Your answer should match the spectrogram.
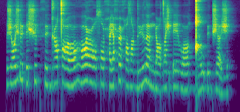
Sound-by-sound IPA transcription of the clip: ʒ ɔ ʒ ɾ y ʔ ɪ ʃ y p θ y ɡ ɣ ɐ tˤ e w ɔ ɦ ɔ ʕ y sˤ y ħ e ħ y ħ ɪ zˤ ɐ ɡ y ð ɐ ŋ y dˤ ɐ ʒ ʔ e β ɔ ɡ͡ǃ ɐ w ʔ y ɡ ʒ ɐ ʒ

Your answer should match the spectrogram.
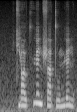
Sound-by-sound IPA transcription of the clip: t͡ɕ j ɑ˨˦ ʊ̯ t̪ʰ ɥ ɛ˥˨ n ʂ ä˥˨ t̪ u˨˦ n̪ ɥ ɛ˥˨ n

